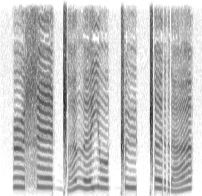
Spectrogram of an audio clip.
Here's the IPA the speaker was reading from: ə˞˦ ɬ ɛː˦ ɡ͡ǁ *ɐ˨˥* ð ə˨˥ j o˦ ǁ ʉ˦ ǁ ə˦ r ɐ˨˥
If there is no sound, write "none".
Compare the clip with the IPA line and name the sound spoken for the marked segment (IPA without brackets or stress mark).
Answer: ɐ˨˥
